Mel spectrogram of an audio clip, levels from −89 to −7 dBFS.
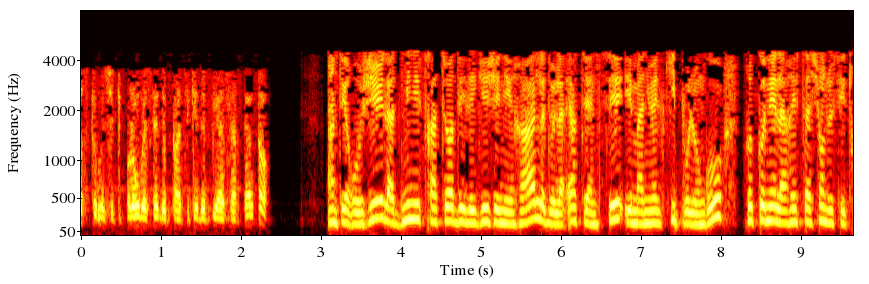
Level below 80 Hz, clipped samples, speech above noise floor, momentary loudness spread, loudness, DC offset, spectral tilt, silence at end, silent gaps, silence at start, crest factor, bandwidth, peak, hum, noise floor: -64 dBFS; under 0.1%; 43 dB; 7 LU; -19 LUFS; under 0.1%; -11 dB/octave; 0 s; none; 0 s; 16 dB; 4.8 kHz; -4 dBFS; none; -62 dBFS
